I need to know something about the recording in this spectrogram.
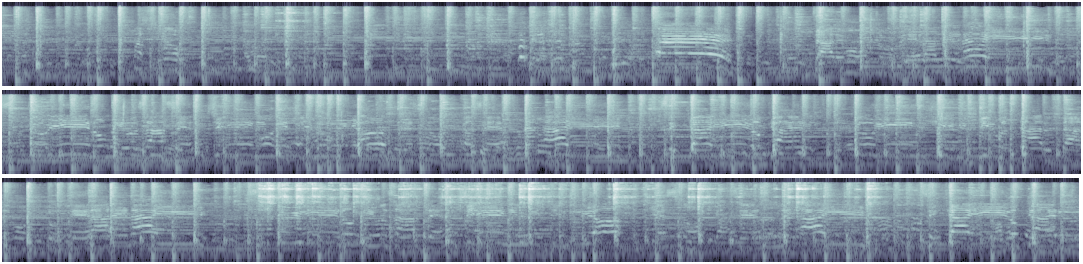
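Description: Live acoustic guitar strummed to a steady beat on a cajón, with a man singing over it.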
